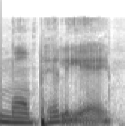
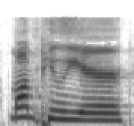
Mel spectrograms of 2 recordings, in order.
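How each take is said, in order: First: The name is pronounced the French way. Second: The name is pronounced the English way. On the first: "If you want to be French about it, you can say Montpellier" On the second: "Your correct answer is indeed Montpelier"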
